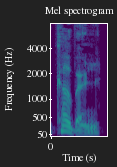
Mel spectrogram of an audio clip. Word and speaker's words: Cockburn: Blount into blunt Bethune into Beaton cockburn into Coburn Koch into cook Lord H becomes Lord Hume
